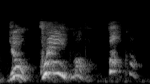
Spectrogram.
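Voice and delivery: high, shouting put-on Cain; spring the attack with a yell; hammed-up savage shout; mock murderous yell. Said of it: "Cain is like".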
